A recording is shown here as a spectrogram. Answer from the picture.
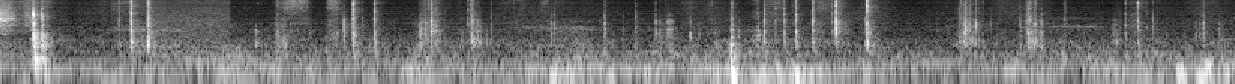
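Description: Faint scattered clicks and taps from a MISTI stamp-positioning tool: a sharper click as its hinged clear-acrylic door with the rubber stamp comes down on the card, then small taps and ticks as the stamp is pressed down in several spots before the door is lifted again.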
